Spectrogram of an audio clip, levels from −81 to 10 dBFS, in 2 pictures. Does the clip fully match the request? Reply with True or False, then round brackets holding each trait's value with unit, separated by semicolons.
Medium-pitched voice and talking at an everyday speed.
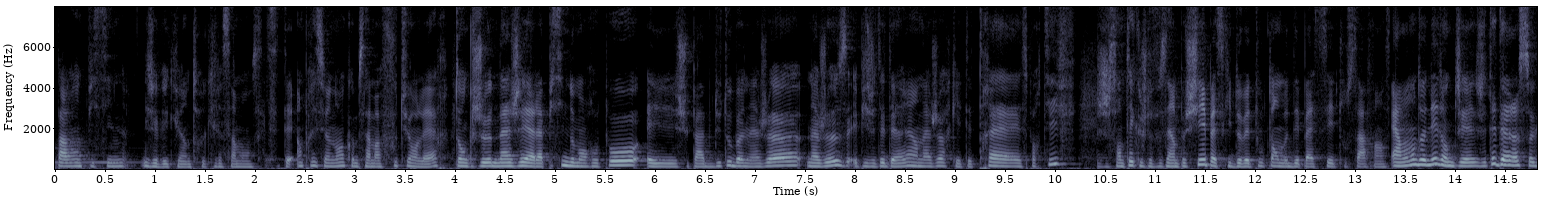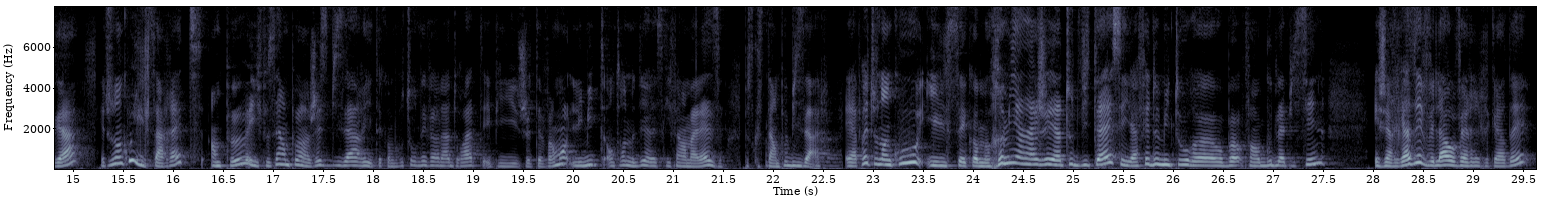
False (175 Hz; 310 wpm)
